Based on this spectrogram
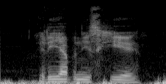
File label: "rien", San Mateo Macuilxochitl Zapotec; rain; llover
